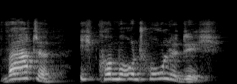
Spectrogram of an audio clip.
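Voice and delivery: put-on high boy voice calling; eager boy. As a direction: call out like an eager little boy. Narrator voices Peter.

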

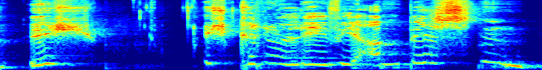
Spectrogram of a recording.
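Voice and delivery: high, light bee voice; Maya the Bee. A narrator's reading. Narrator voicing Maya the Bee for the toys, high bee voice. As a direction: buzz it out high and bright like a little bee. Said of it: "meinte die Biene Maya".

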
